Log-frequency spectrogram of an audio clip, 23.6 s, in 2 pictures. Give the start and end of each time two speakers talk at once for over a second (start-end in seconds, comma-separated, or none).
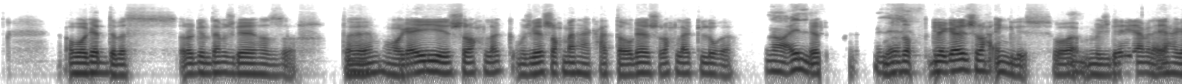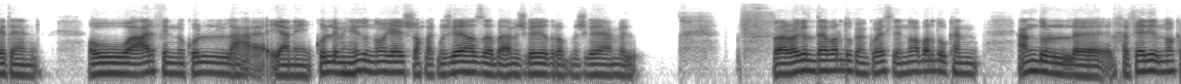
none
